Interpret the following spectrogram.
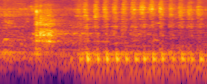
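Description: Raptor figure's growl played through its sound system, a low rattling purr that starts about a second in and pulses evenly, after a short sharp call or snort.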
